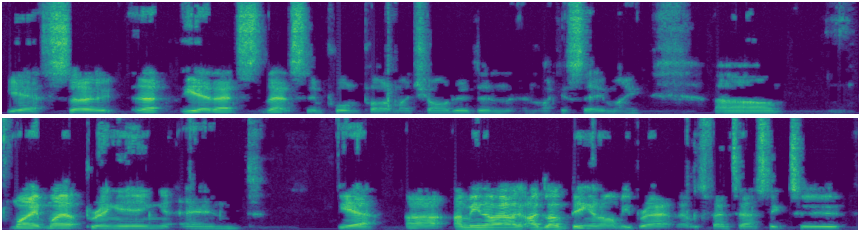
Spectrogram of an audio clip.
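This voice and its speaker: A man's voice: on the low side, normal speed, fairly bright tone, dry recording, poor audio. A man with an English accent with some northern vowels, chatting casually as a guest and wandering through nostalgic stories with many restarts. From grew up in a British Forces family in Germany. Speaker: podcast guest. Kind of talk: casual interview chat.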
